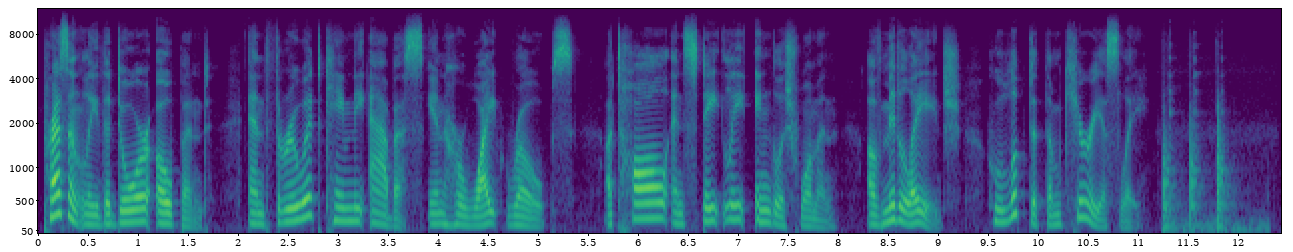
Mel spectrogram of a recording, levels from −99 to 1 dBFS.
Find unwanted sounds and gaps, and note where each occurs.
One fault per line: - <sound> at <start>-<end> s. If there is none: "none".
- thud at 11.2-12.3 s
